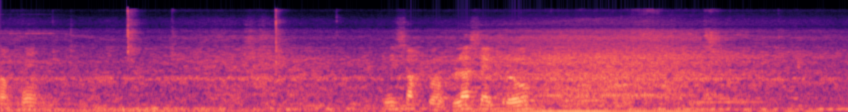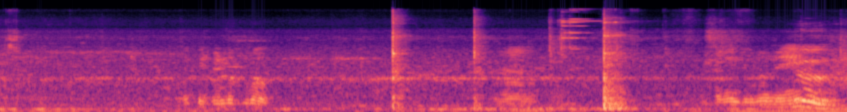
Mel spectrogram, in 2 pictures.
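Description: Metal tools clink and tap against a metal housing.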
